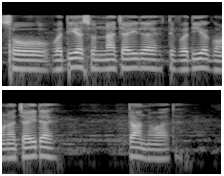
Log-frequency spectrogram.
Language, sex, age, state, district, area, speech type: Punjabi, male, 18-30, Punjab, Firozpur, rural, spontaneous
